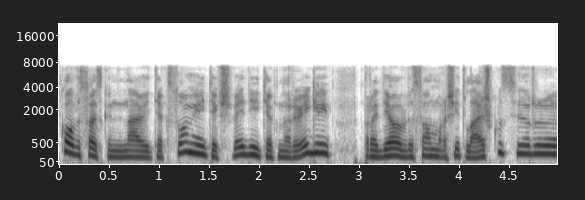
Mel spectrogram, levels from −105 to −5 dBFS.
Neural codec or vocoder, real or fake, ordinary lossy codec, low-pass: codec, 16 kHz, 8 kbps, FunCodec, trained on Chinese and English, 25 frames a second; fake; AAC, 48 kbps; 7.2 kHz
